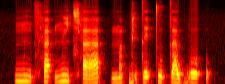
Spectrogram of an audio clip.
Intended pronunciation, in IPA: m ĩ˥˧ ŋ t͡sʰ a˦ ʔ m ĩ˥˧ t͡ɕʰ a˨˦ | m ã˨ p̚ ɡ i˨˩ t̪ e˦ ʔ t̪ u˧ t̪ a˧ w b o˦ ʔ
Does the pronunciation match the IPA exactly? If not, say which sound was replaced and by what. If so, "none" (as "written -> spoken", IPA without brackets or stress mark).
none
